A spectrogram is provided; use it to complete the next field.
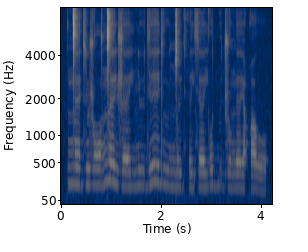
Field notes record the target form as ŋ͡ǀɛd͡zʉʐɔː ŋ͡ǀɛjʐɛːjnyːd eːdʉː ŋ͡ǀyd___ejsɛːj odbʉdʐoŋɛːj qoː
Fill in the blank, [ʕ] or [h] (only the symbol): h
